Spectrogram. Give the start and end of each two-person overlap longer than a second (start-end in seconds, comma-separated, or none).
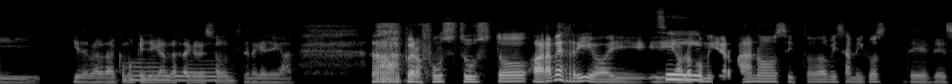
1.2-2.4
